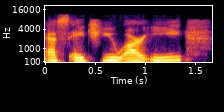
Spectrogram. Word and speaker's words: Shure: And anything you're buying from Audio Technica, from Rode, or from Shure, which is spelled with an H, Shure, they are reputable, solid brands, and pretty much everything they sell you is going to be of good quality.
